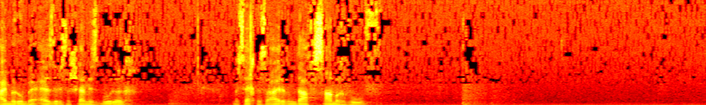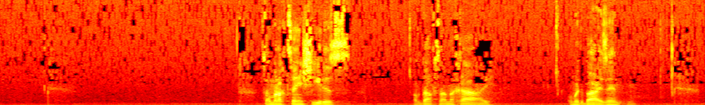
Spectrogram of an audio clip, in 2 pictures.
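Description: A man speaks into a microphone in a steady, chanting manner, with pauses.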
